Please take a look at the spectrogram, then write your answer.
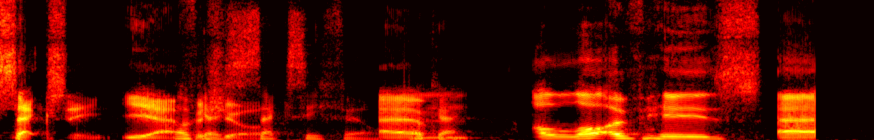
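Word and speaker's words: SxePhil: e Phil Su is is this supposed to be pronounced like Sexy Phil it's sexy yeah for sure Sexy Phil a lot of his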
